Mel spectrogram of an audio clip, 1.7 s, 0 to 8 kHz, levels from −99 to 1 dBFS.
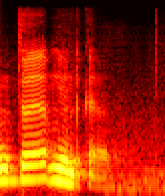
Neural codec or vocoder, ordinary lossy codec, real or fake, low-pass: codec, 16 kHz, 0.5 kbps, X-Codec, HuBERT features, trained on balanced general audio; none; fake; 7.2 kHz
